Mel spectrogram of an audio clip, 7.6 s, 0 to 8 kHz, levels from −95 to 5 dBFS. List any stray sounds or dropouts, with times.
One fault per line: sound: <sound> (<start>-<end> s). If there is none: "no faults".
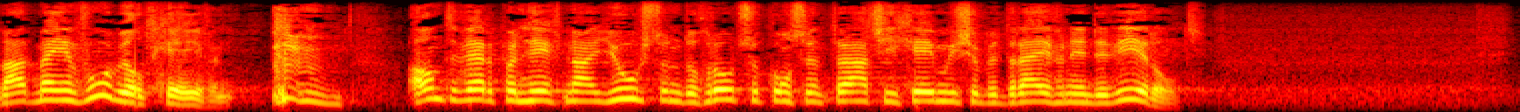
no faults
